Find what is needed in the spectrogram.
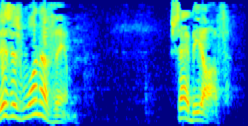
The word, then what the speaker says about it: Sabaoth: S-A-B-A-O-T-H. I'm saying it slowly and deliberately for you to see it. Sabaoth. Some pronounce it Sabaoth. And they put the S-A and then the rest of the word. Let's stay with Sabaoth. S-A-B-A-O-T-H.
